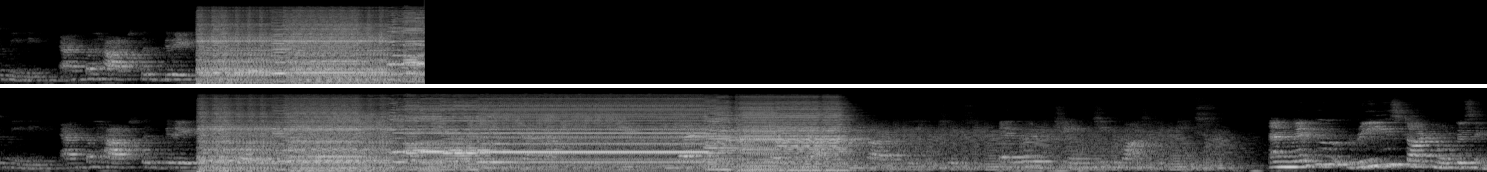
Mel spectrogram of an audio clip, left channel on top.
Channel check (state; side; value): drops out; left; at 4.2 s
